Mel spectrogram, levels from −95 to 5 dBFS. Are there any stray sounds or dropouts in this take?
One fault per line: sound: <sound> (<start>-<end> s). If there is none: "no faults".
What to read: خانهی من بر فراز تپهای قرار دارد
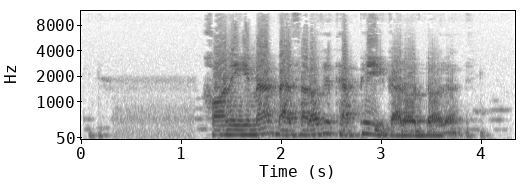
no faults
